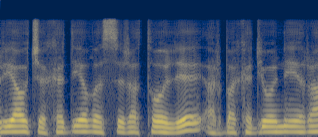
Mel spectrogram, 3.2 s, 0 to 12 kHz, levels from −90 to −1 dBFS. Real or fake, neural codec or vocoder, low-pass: fake; codec, 16 kHz, 0.3 kbps, FocalCodec; 7.2 kHz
